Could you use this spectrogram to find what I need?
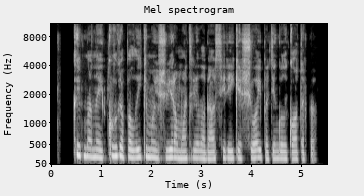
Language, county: Lithuanian, Kaunas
